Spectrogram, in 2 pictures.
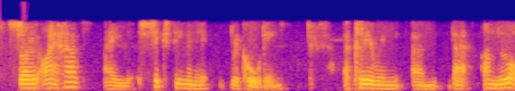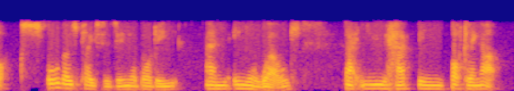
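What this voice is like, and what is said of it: Very English accent. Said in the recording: “I'll use a very English accent”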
